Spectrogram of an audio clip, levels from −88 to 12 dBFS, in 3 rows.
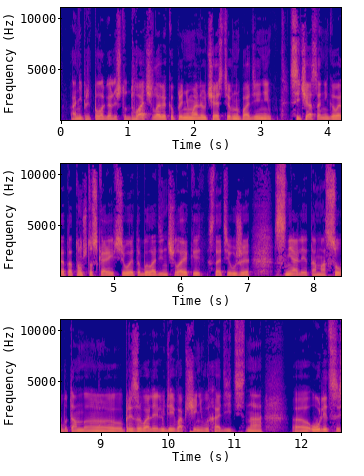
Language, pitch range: Russian, 75-95 Hz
